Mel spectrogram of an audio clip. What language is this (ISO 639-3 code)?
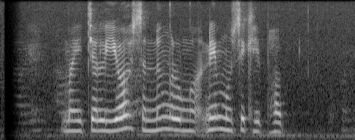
jav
